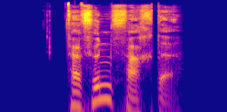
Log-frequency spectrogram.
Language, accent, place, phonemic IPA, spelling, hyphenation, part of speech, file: German, Germany, Berlin, /fɛɐ̯ˈfʏnfˌfaxtə/, verfünffachte, ver‧fünf‧fach‧te, verb, De-verfünffachte.ogg
- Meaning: inflection of verfünffachen: 1. first/third-person singular preterite 2. first/third-person singular subjunctive II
